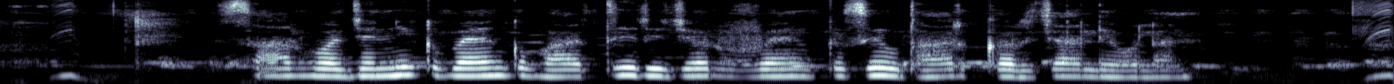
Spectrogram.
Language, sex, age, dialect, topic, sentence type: Bhojpuri, female, 25-30, Western, banking, statement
